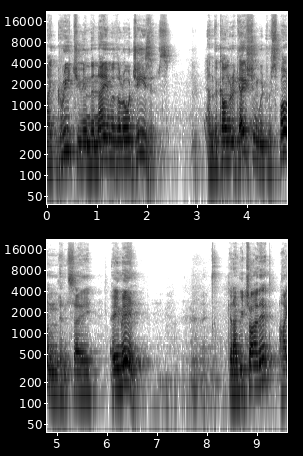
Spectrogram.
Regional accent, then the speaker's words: South Africa; I come from South Africa. I was born there many hundreds of years ago.

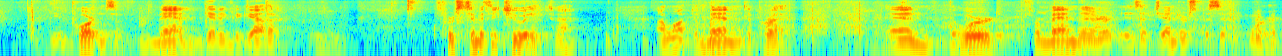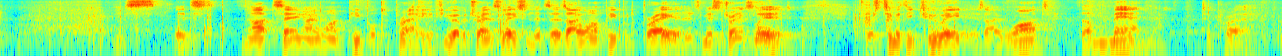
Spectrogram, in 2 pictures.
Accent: Newfoundland and Labrador, Canada; also born or lived in New Brunswick; I was born in New Brunswick, but that's only because I didn't get to choose. I would have preferred to have been born in Newfoundland. I was raised in Newfoundland. I miss the place on a daily basis, hoping to get back soon, within the next couple of years.

